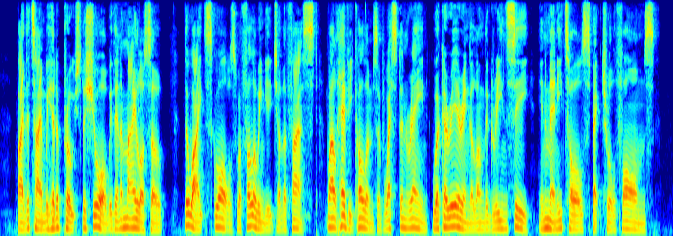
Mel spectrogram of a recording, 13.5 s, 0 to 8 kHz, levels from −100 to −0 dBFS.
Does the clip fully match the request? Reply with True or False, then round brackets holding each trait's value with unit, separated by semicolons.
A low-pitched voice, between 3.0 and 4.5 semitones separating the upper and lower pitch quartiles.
True (100 Hz; 3.9 semitones)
